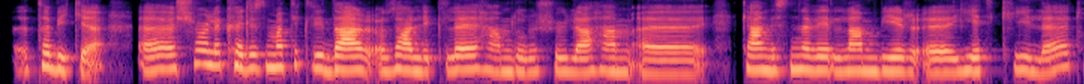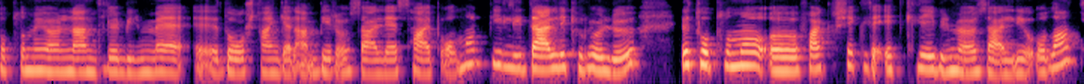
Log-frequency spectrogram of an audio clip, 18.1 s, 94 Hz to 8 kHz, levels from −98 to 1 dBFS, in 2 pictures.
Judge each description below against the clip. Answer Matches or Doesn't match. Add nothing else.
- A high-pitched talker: Matches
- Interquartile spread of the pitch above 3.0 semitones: Doesn't match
